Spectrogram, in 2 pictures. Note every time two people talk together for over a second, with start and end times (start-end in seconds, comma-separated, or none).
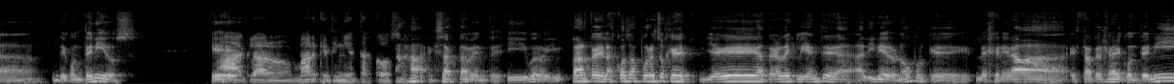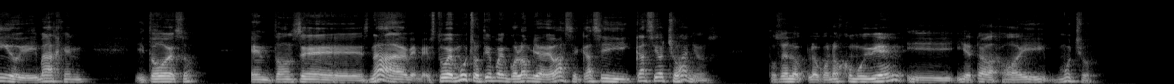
none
